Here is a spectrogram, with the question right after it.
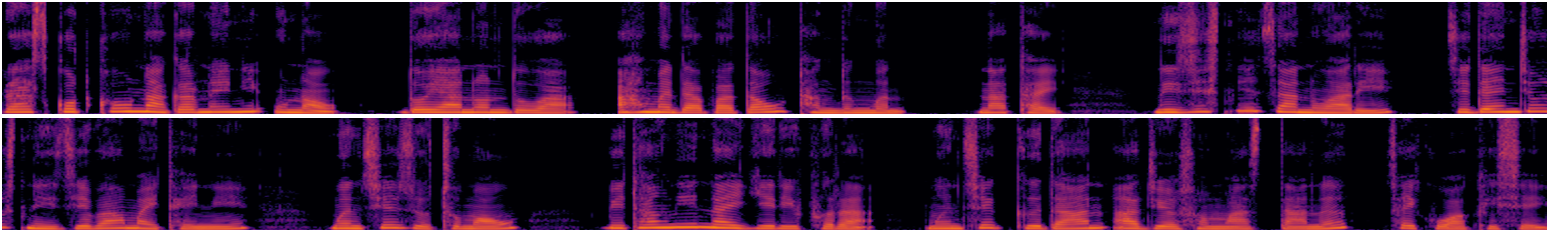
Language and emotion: Bodo, neutral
